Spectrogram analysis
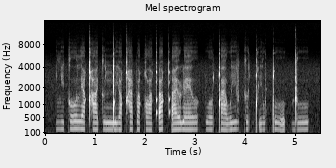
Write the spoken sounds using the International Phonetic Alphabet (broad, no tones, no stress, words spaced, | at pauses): ʎiko leqʰʌɪ̯kɯŋ͡ǃiʊ̯ qʰepoqwʌqʼɯ qʼɛʊ̯ ɳɛʊ̯ | pwoǃawiv kɯǃʼiwǃu | ɖu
